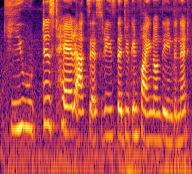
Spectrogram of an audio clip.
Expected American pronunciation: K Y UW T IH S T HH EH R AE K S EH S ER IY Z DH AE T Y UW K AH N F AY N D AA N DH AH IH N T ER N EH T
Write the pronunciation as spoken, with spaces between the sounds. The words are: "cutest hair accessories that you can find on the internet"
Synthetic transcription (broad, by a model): K Y UW T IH S T HH EH R AE K S EH S ER IY Z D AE T Y UW K AH N F AY N D AA N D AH IH N T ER N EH T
